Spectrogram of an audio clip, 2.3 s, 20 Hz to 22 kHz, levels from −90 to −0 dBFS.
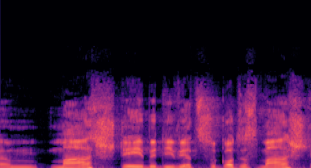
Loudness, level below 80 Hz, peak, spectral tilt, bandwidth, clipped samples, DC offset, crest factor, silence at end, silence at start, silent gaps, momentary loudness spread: -26 LUFS; -66 dBFS; -8 dBFS; -3 dB/octave; 13 kHz; under 0.1%; under 0.1%; 20 dB; 0 s; 0 s; none; 5 LU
